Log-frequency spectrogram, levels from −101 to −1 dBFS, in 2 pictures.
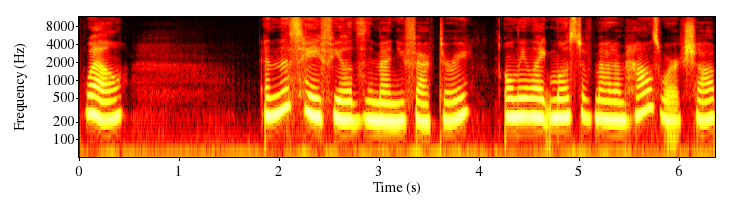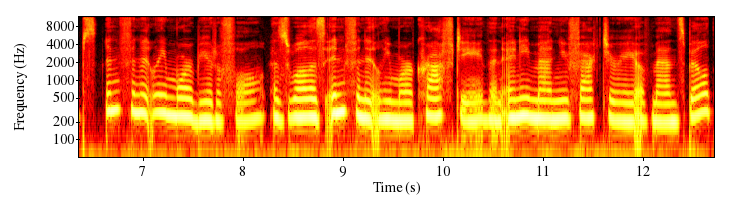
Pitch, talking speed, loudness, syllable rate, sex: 240 Hz, 140 wpm, -17 LUFS, 5.0 syllables/s, female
